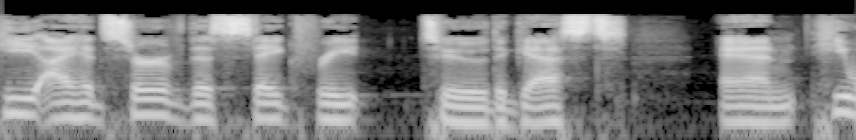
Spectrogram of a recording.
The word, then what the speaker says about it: frites: Now, you're going to see if it's spelled frite, like F-R-I-T-E-S, mm-hmm. steak. It looks like steak frites, but it's the S is silent. It's French. Mm-hmm. So it's steak frite.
